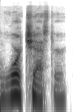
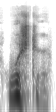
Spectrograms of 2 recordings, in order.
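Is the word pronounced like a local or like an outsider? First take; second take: outsider; local. First: It is pronounced the way an outsider would. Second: It is pronounced the way locals say it. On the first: The speaker is not from the area. The speaker calls it wrong. "sound like an idiot or like some kind of foreigner" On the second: The speaker knows the area. The speaker calls it right. "all the locals pronounce it Worcester"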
